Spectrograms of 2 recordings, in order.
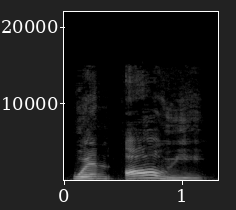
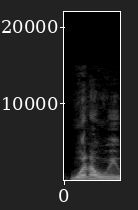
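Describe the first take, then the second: First: The phrase is said slowly without an r. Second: The phrase is said fast and run together. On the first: "영국이나 호주 발음에서는 are 발음에 r자가 빠져요" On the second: "빨리 가면"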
